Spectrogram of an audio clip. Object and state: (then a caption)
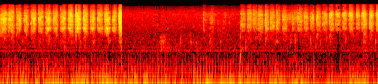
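Foam nail buffer rubbed on nails. A small solid foam nail buffer block with blue and white abrasive faces is rubbed over black fingernails in quick back-and-forth strokes, making a bright, scratchy hiss. The stroking eases to a softer, duller rub in the middle of the clip, then returns to the fast, bright buffing until the end.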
